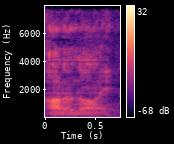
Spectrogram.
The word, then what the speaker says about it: Adonai: It's frequently pronounced as Adonai.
